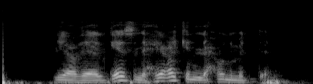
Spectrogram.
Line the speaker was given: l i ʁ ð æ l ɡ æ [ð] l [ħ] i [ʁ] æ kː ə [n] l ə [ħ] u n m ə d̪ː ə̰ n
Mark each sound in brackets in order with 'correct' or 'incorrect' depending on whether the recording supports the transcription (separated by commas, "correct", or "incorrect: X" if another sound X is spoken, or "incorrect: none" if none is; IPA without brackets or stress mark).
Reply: incorrect: z, correct, correct, correct, correct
